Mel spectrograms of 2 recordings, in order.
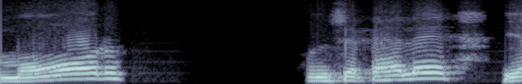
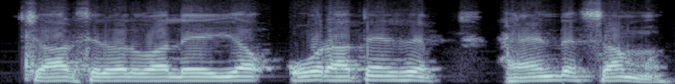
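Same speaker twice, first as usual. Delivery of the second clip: ordinary talk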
